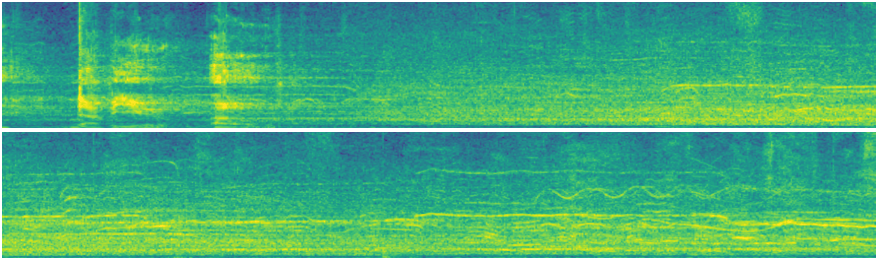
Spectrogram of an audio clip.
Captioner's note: crowd chatter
